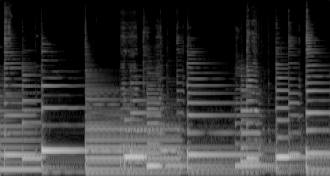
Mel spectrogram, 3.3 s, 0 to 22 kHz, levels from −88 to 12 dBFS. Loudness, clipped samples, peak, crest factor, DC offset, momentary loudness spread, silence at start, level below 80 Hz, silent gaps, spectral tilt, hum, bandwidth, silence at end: -22 LUFS; under 0.1%; -8 dBFS; 14 dB; under 0.1%; 7 LU; 0 s; -46 dBFS; none; -7 dB/octave; none; 13.5 kHz; 0 s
